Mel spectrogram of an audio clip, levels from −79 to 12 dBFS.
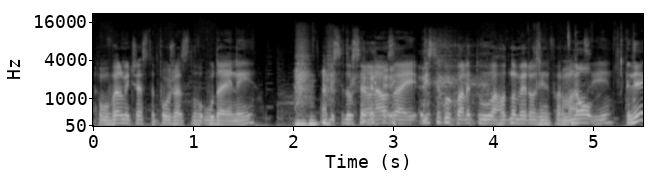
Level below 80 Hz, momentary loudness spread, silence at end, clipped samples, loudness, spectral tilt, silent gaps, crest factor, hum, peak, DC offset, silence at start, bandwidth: -44 dBFS; 5 LU; 0 s; under 0.1%; -18 LUFS; -5.5 dB/octave; none; 16 dB; none; 0 dBFS; under 0.1%; 0 s; 15 kHz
